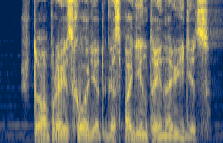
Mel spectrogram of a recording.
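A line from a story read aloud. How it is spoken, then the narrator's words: Ghost's hoarse question. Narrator (Russian): хрипло спросил меня призрак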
